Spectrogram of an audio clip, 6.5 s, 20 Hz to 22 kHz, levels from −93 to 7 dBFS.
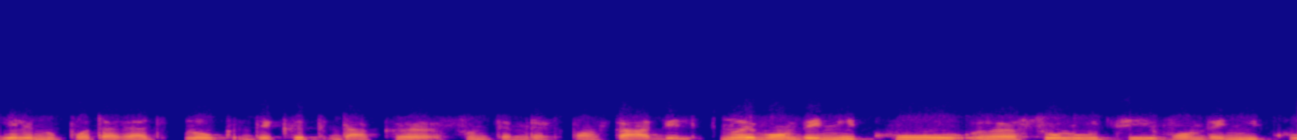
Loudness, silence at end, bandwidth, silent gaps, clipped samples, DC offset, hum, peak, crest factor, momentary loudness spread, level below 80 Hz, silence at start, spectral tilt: -27 LUFS; 0 s; 4 kHz; 0.84-0.88 s; under 0.1%; under 0.1%; none; -8 dBFS; 18 dB; 12 LU; -86 dBFS; 0 s; -4.5 dB/octave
